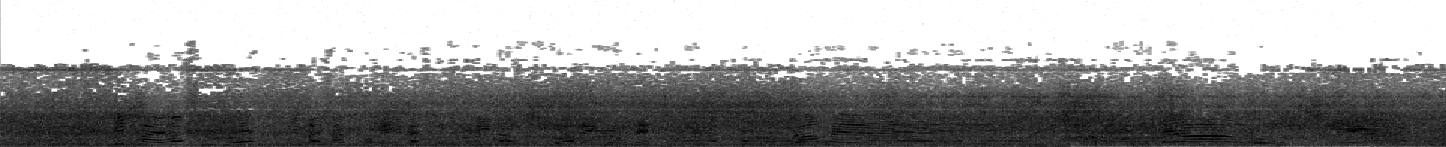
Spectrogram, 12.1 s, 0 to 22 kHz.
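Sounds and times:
jet engines rumbling: 0.0 - 12.0
people talking: 0.9 - 8.4, 9.2 - 12.0.

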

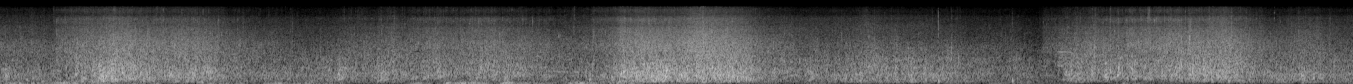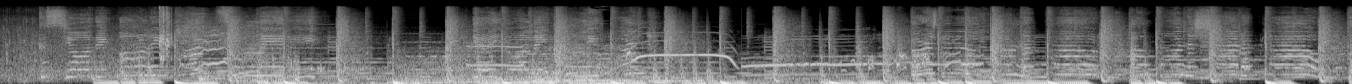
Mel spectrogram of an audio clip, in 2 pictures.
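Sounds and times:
small waves washing on shore: 0.0 - 14.5.

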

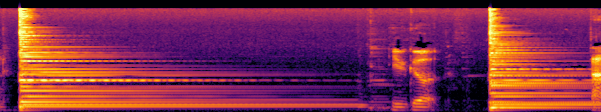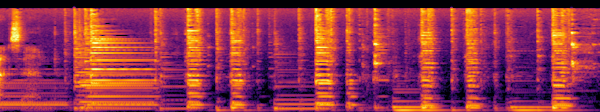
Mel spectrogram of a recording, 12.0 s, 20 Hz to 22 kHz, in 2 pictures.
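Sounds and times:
acoustic guitar chord ringing: 0.0 - 3.9, 4.9 - 12.0.

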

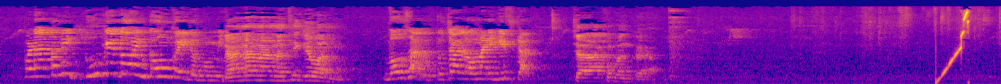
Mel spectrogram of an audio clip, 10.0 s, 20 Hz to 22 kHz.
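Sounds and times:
rising synthetic tone sweep: 9.4 - 9.7.

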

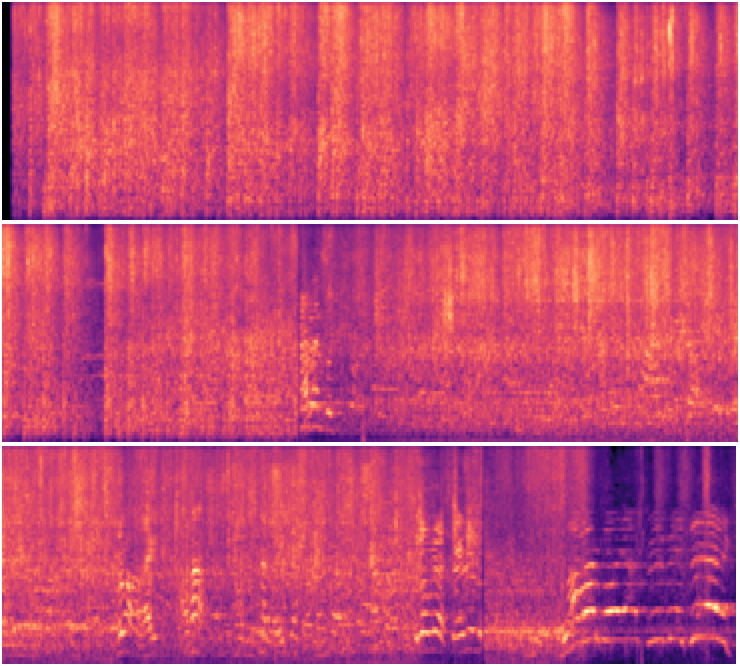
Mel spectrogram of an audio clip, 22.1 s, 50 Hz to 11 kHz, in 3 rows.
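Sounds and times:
firecrackers crackling: 0.1 - 22.0
people's voices: 7.8 - 22.0.

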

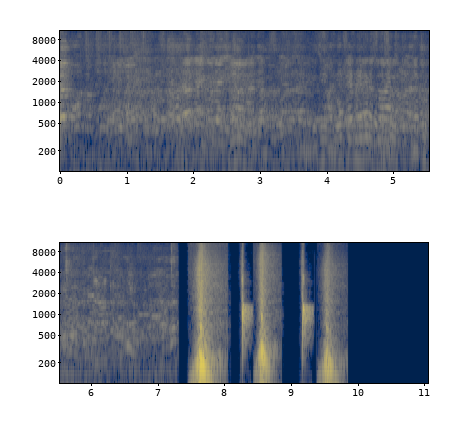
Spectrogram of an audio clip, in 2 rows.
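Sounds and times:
click and pop sound effect: 7.6 - 9.8.

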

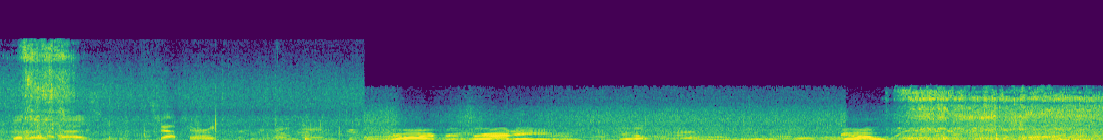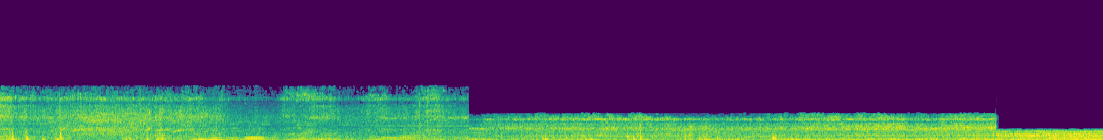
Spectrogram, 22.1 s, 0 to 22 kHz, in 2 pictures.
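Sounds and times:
rc trucks running on dirt: 0.0 - 4.0, 4.6 - 21.0.

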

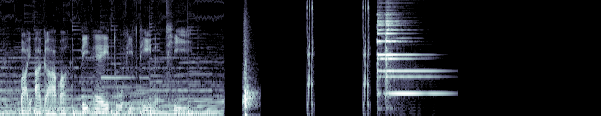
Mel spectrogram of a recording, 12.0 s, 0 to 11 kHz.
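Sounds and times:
bright bell chime: 7.6 - 9.2.

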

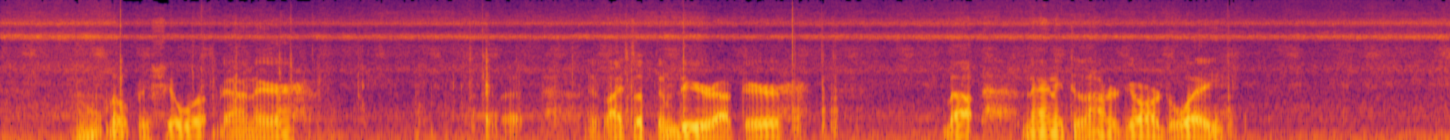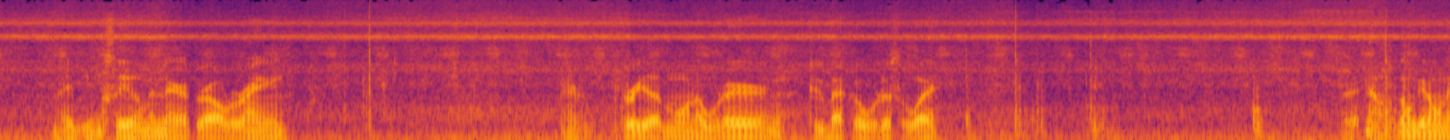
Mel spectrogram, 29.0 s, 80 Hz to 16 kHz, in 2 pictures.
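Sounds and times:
crickets trilling: 0.0 - 29.0
night insects chorusing: 0.0 - 29.0.

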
